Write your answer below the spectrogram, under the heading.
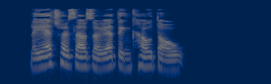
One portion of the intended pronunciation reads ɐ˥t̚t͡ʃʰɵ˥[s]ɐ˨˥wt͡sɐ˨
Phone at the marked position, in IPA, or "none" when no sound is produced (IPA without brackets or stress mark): s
